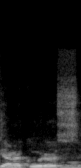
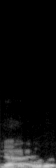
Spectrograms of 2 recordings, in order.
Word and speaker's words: Yannakouros: But let me first welcome and let me see if I am saying this right, Mr. What? How do you say that? Giannakourou? Is that Kouros? How do you say Yes, your name? yes, that's correct. Yannakouros, and Yannakouros. you can refer to me as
